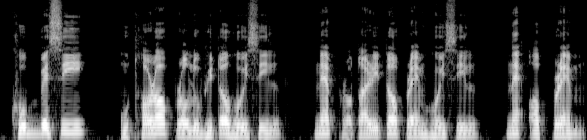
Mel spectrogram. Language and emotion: Assamese, neutral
